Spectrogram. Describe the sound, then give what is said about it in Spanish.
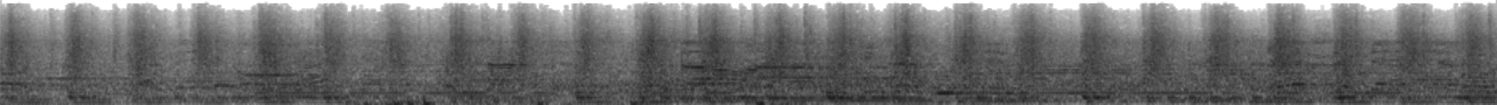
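Girona football fans singing their anthem at Montilivi stadium: a dense, loud crowd roar with steady rhythmic pulses running throughout, unbroken from start to end. “Como en muchos campos de España, también están cogiendo la costumbre de cantar su himno, Girona, Girona. Más modernillo.”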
